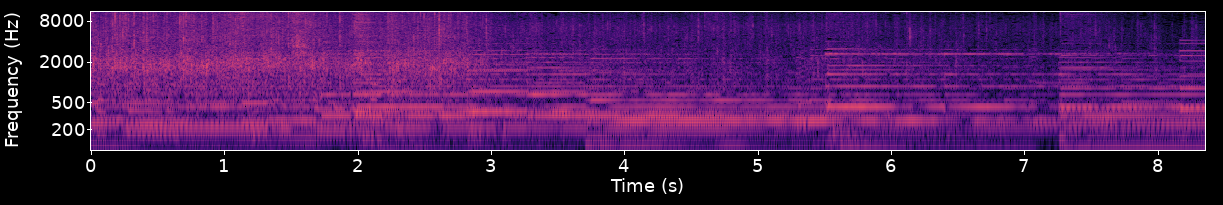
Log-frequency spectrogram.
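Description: Worship band playing a slow instrumental intro: sustained keyboard chords over long held bass notes, with the chord changing about every two seconds. A noisy wash fades away over the first few seconds.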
